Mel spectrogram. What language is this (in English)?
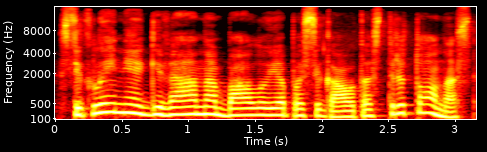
Lithuanian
